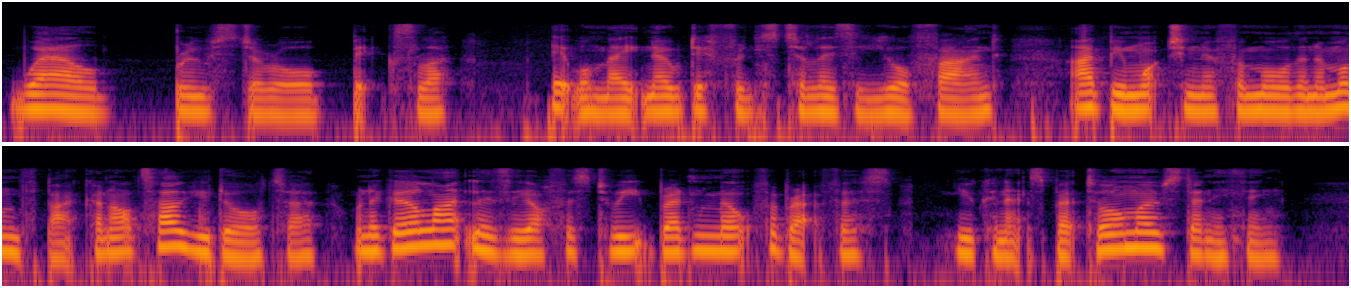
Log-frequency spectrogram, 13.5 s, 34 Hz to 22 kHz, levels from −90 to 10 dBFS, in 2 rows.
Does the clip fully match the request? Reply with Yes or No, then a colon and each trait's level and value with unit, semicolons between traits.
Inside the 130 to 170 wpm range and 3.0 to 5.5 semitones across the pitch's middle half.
No: fast, 205 wpm; average, 3.6 semitones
